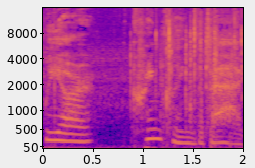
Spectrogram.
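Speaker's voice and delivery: very hushed, quiet, soft ASMR voice. Host crinkles the chip bag for the episode in an asmr voice. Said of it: "let me put on my A S M R voice".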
